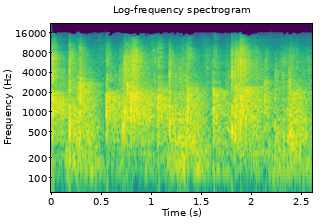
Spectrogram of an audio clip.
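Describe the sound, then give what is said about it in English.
An audience in a room claps together in rhythm, a dense crackle of many hands with a loose repeating pulse, steady throughout, mixed with rough scraping or rubbing noise made by the rest of the group. “This time, clap.”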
